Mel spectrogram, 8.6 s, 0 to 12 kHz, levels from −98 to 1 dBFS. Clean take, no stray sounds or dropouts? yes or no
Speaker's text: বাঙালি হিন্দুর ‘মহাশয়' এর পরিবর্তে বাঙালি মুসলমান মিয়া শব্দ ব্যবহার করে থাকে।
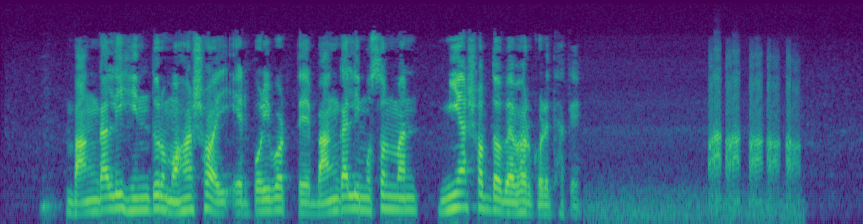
no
